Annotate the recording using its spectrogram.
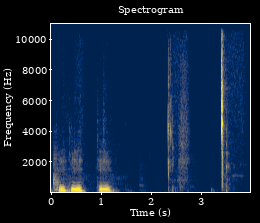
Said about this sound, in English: He's typing. That's what you're missing right now.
